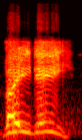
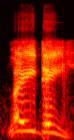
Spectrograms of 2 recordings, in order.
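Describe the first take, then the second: First: High, loud call of Lady. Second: Second call. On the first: Villager calls the lady out of her tent, loudly. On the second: Villager calls again into the tent, raised voice. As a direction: call her name again. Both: Acted.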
